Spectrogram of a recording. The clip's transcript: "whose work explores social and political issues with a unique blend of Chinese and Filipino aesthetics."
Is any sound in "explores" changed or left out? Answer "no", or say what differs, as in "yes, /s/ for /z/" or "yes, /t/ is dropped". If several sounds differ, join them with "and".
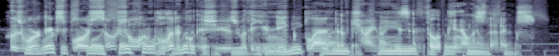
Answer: no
